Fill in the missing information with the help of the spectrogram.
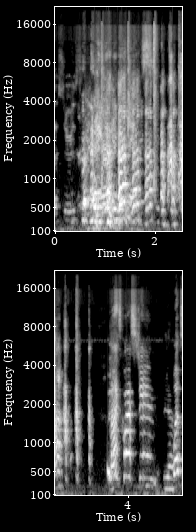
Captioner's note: laugh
